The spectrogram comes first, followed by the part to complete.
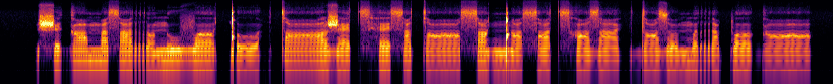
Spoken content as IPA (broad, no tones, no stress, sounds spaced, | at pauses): ʂ ɪ ɡ ɑ m i sˤ ɜ r ɔ n u v ʌː ǃ ʊ | tˤ ɑː ʐ æ t͡sʰ ɛ s ɪ tˤ ɑː sˤ ə ŋ͡ǃ ɜ sˤ ʌ t͡sʰ ʌ zˤ ɛ | d ɑ zˤ uː m ʌ r ɑ p ʌː ɡ ɑː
